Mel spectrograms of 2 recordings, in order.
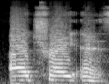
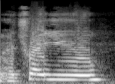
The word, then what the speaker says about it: Atreus: But the crazy thing is, his name is Atreus, so it's spelled Atreus, and people call him Atreyu, Atreus. We get Atreus all the time at the doctor's office.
